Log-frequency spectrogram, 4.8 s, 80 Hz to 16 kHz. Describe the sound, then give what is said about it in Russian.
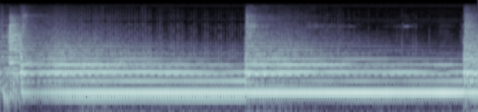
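A new large main church bell (blagovestnik) of over 7 tons, in the settlement of Bolshoye Kazino, is struck three times on the day of its blessing, at a slow, steady pace, each loud, deep clang swelling into a long, humming resonance that carries into the next strike. “С особым трепетом ждали первого удара в благовестник.”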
